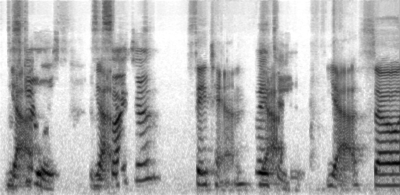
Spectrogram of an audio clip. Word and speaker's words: seitan: Seitan.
